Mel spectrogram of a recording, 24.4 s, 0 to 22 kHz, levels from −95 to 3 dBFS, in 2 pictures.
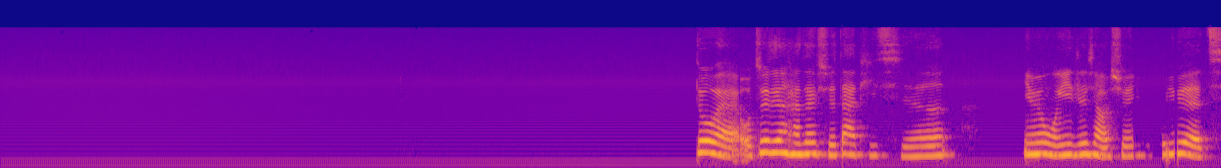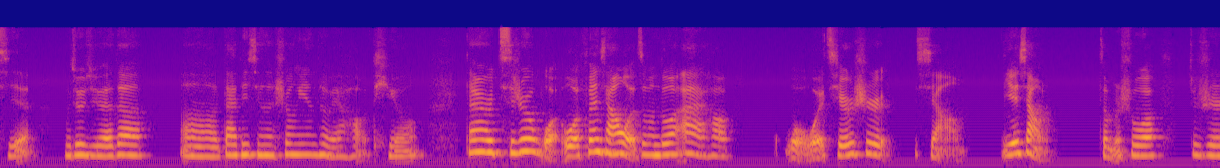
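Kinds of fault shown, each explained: Mains buzz: Sharp switching spikes from the 50 Hz supply, entering through something like a dimmer, rectifier or unshielded lead, repeat twice per cycle and spread harmonics up into the kilohertz range, giving a steady, raspy buzz around 30 dB below the speech throughout.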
